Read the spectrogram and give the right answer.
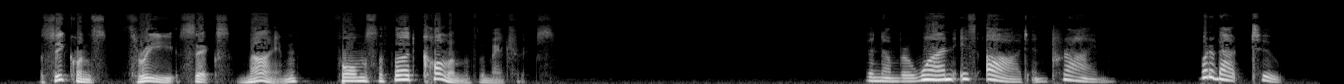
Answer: The number 2 is even and prime.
